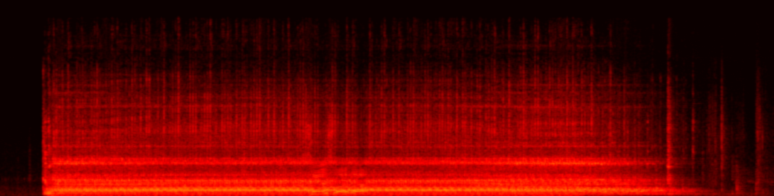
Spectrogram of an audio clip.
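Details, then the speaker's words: Lathe steady rest on its first run: harsh, rough rattling drone beating about four times per second as the spindle turns; metal flakes seen coming off its three small bearings, owner first thought they need replacing, later cleaned and oiled them instead. "looks like the steady rest bearing is going to the bearings need replacing"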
